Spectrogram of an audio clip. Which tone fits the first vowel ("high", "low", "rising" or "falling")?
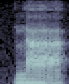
low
